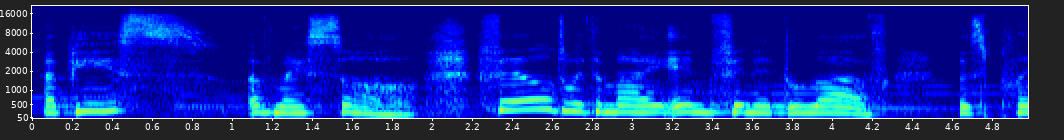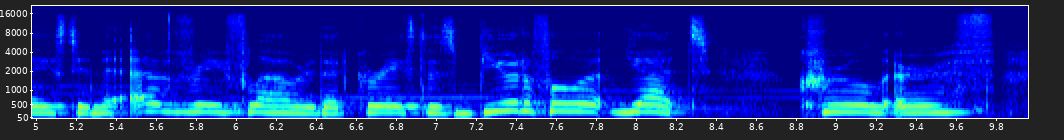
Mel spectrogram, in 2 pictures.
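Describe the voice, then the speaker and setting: A woman voicing a devoted, lovestruck female lover in a solemn, drawn-out, dramatic poetic reading. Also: on the high side, a little mellow. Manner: solemn, drawn-out, deliberate phrasing.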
